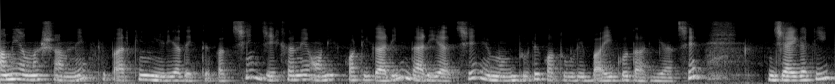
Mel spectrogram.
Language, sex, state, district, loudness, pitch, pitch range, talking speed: Bengali, female, West Bengal, Purulia, -17 LUFS, 195 Hz, 185-220 Hz, 165 wpm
